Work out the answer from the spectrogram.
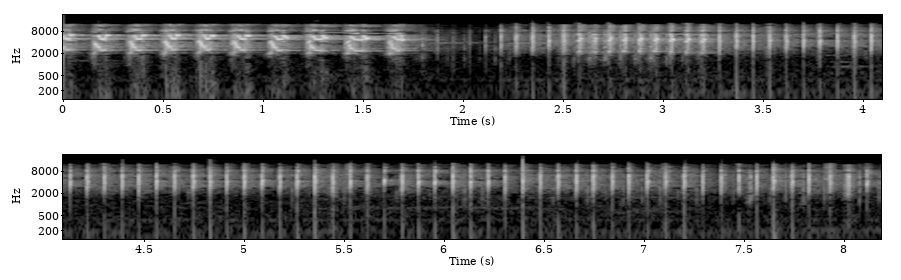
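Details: Lovebird calling to attract others of its kind: a short burst of loud, clipped, high notes, a brief pause, then a long fast ticking 'ngetik' run that becomes softer and thinner.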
